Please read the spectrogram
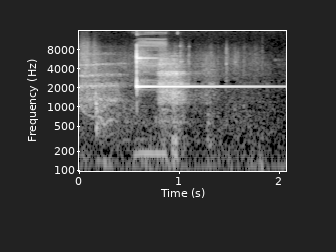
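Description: A single high bell-like ding: a sharp strike that rings on one clear tone and fades away over about a second and a half.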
